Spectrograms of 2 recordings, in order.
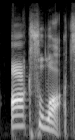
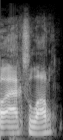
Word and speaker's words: axolotl: little what are those what are those little oxalates is that what they're called oh Axolotl is that how you say it axolotls whatever excellent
